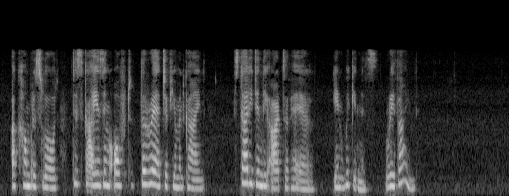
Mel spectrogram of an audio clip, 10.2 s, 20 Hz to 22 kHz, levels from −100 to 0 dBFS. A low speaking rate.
Yes: slow, 105 wpm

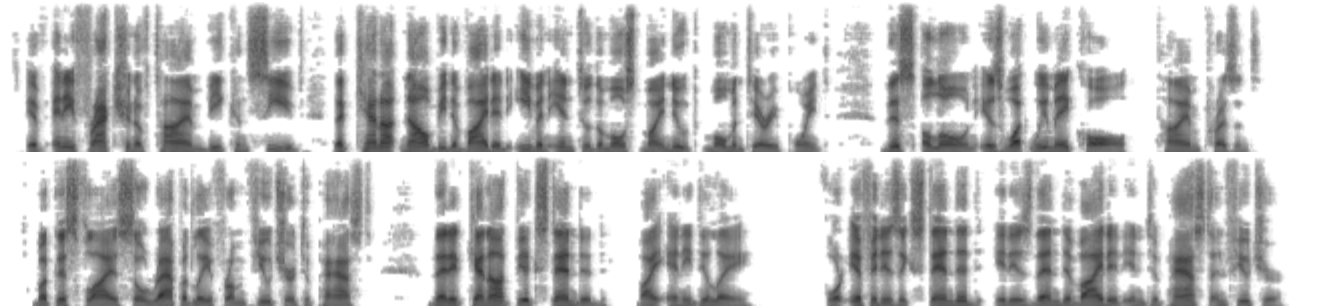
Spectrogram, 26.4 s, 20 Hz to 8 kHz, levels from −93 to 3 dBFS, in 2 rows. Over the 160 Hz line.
No: low, 135 Hz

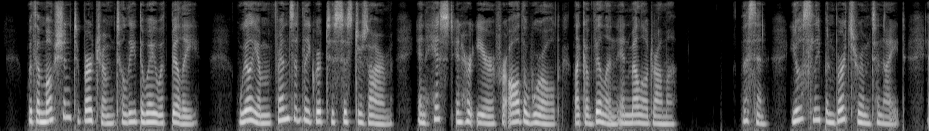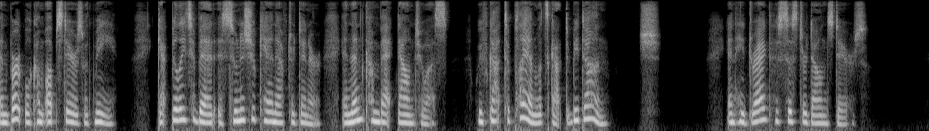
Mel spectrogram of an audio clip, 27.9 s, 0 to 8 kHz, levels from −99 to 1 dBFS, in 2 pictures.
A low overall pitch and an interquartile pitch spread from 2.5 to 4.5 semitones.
No: high, 205 Hz; average, 3.9 semitones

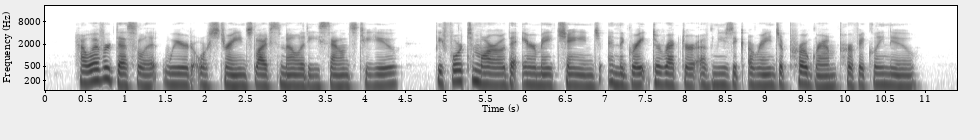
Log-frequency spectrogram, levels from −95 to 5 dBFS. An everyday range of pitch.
No: narrow, 1.8 semitones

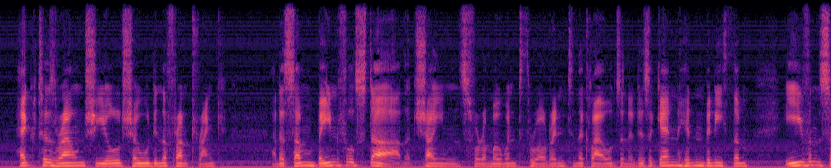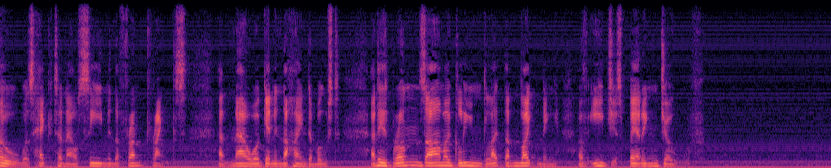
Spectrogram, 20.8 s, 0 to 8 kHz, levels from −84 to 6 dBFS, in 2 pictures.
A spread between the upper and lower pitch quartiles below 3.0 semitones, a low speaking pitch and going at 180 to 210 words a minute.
No: narrow, 2.6 semitones; low, 120 Hz; average, 165 wpm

